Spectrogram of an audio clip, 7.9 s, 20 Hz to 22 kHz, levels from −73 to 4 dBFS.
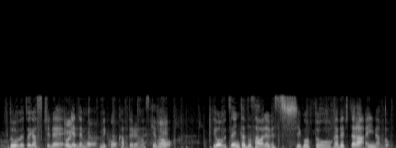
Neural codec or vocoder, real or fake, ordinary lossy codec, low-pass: codec, 16 kHz, 0.8 kbps, ZipCodec; fake; none; none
